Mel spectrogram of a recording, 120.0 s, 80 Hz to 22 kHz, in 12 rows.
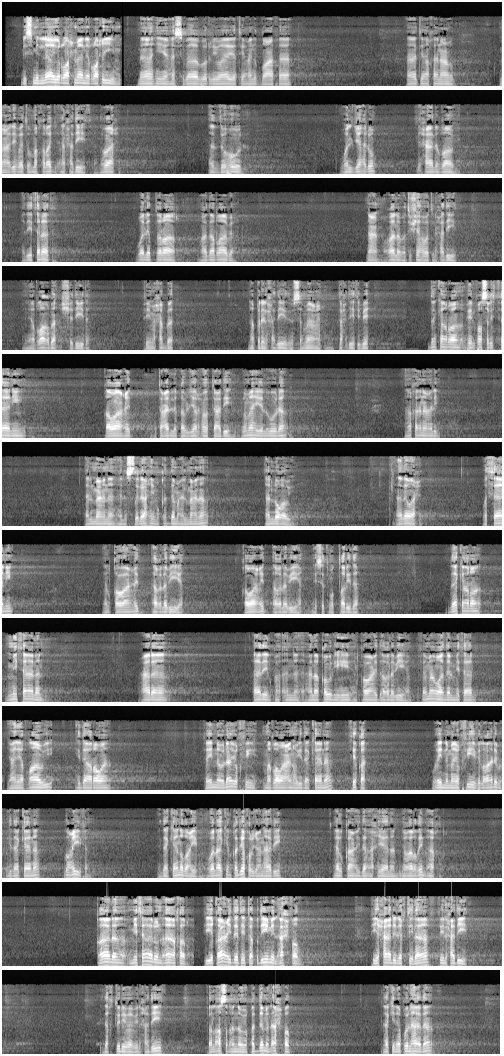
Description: *الدرس الرابع عشر (14) تابع لفصل من أسباب الرواية عن الضعفاء*
مسجد الفرقان قشن_المهرة_اليمن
